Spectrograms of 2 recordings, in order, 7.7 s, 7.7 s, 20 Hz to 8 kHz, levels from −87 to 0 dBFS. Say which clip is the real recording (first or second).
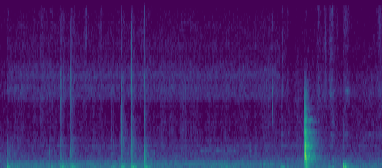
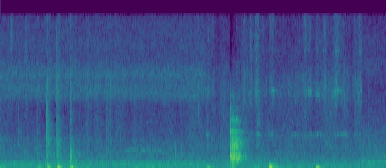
second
